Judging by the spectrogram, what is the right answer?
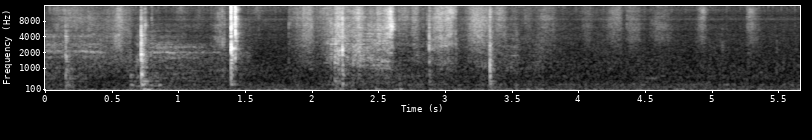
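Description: Faint handling sounds: a few light clicks and rustles as a clear fountain pen is uncapped and the paper is shifted, then the soft scratch of the nib writing on textured paper.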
